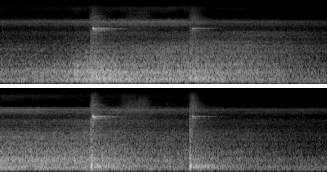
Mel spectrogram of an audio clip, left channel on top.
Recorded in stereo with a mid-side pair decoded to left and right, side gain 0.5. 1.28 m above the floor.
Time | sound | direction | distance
0.9 | a squeak | 50° right | 0.5 m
